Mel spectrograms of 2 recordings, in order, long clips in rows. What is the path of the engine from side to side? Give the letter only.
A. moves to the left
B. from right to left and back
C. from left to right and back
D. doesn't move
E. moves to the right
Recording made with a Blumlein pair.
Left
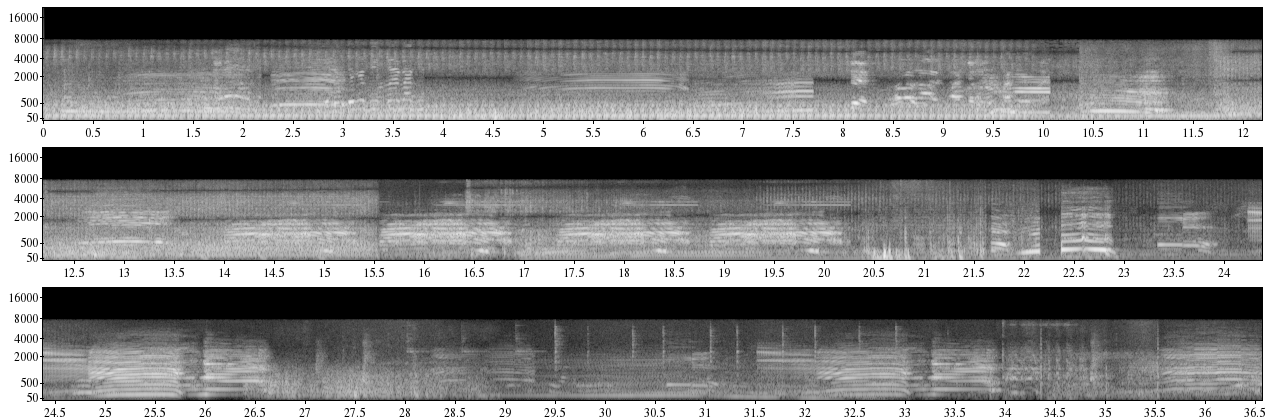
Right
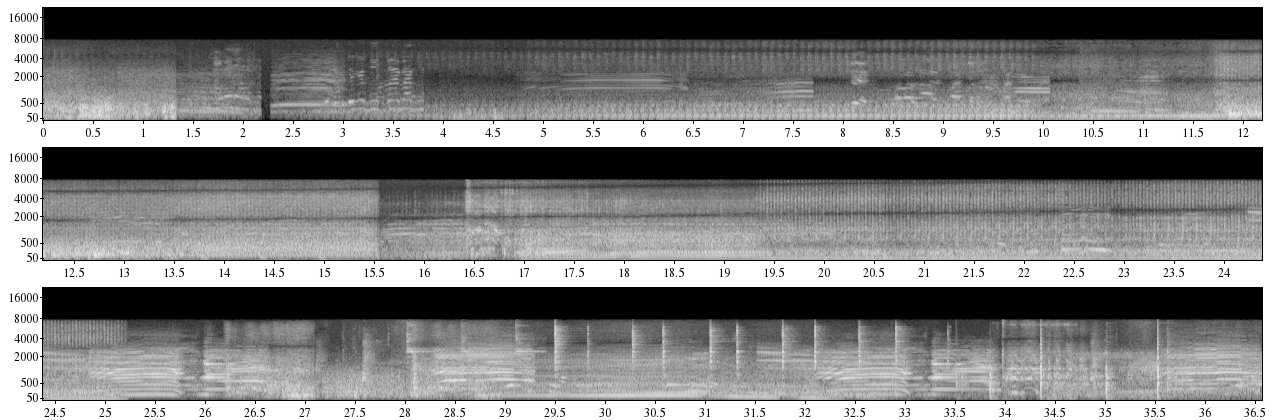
E.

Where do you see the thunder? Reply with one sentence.
In this clip you hear the thunder on the right.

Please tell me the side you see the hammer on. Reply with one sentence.
You can hear the hammer on the right.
